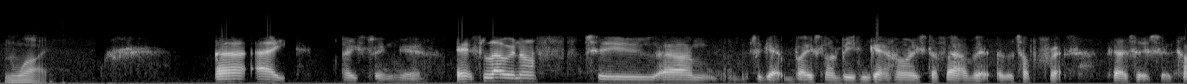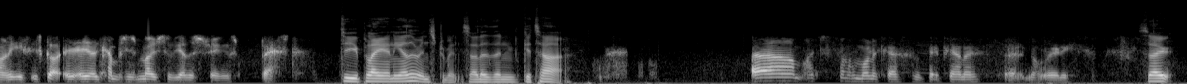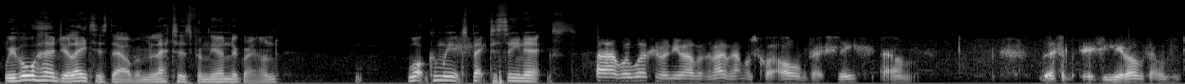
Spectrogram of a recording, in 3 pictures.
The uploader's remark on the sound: first telephone interview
